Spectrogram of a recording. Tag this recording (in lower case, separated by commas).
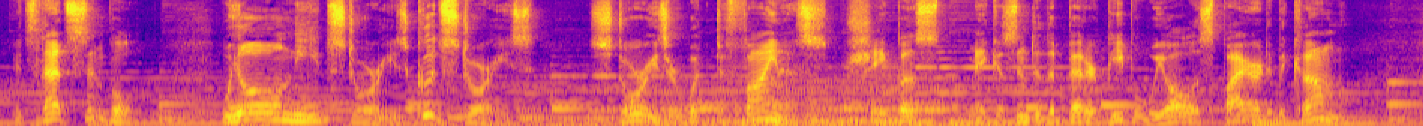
music, speech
